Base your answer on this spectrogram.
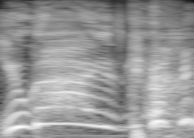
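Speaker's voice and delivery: play-acted very high, shrill yell. Retelling being led off on a horse, calling to friends: imitating own yelling. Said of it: "yelling for my friends".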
